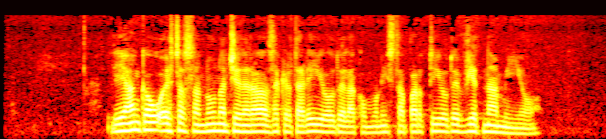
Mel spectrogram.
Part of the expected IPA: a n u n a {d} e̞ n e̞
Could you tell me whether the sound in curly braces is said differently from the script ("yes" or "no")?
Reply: yes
